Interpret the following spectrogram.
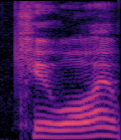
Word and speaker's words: Qi: Auckland, specialises in small, how do you pronounce this? QI, what's it is? We? Is that, G. Yeah, sorry. I keep forgetting. Chi.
